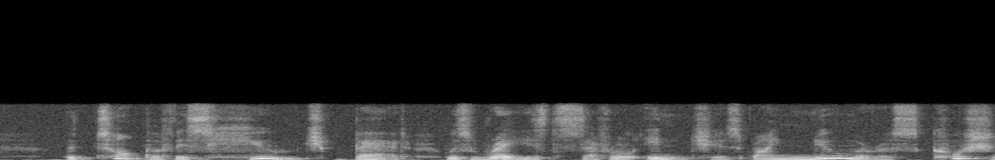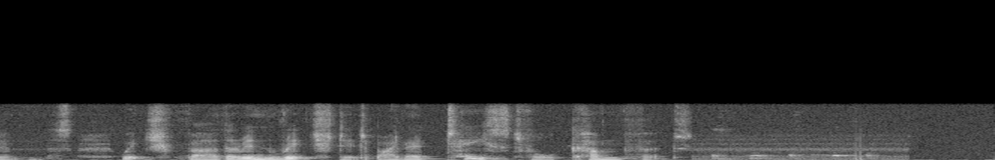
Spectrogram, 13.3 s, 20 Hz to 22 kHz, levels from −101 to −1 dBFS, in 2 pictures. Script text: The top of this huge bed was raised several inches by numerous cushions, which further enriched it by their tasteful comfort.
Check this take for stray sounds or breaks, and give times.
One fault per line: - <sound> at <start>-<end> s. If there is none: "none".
- laugh at 11.4-12.5 s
